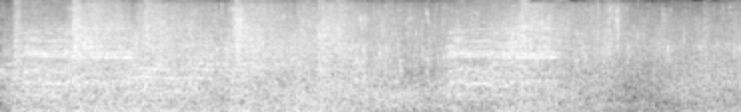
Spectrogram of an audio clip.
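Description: A sword swings and clangs against a hard hide.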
